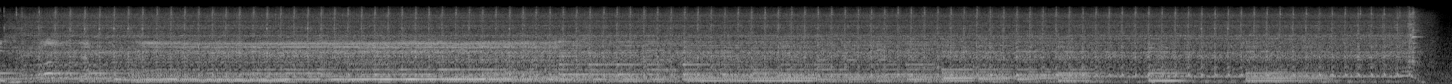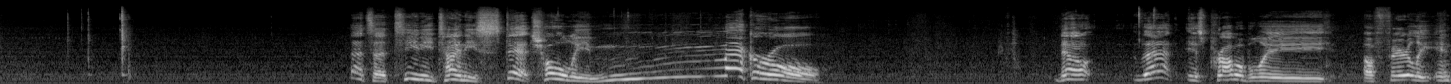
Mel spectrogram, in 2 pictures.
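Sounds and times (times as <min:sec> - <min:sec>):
man singing slow sad song: 0:00.1 - 0:06.6.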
